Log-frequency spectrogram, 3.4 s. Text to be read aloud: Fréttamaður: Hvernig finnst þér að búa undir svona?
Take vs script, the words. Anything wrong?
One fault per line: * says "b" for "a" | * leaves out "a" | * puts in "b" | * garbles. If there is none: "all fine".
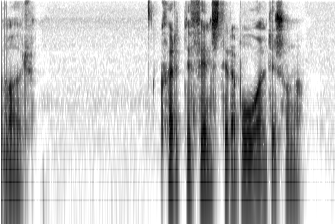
all fine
